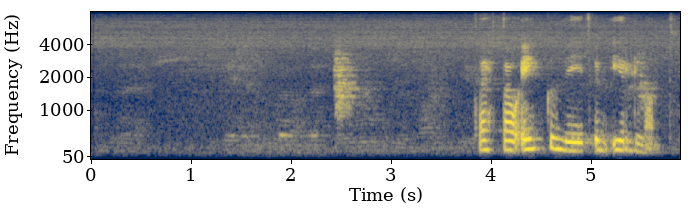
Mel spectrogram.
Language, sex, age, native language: Icelandic, female, 40-49, Icelandic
